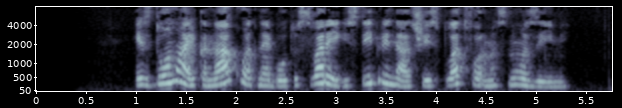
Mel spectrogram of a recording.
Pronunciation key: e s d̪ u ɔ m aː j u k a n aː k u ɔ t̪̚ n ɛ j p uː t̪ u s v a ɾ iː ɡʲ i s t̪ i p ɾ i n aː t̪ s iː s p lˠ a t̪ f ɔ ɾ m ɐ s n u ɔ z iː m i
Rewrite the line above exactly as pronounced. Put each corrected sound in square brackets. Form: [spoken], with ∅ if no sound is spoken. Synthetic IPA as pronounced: e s d̪ u ɔ m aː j u k a n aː k u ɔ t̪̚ n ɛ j [b] uː t̪ u s v a ɾ iː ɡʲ i s t̪ i p ɾ i n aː t̪ [ʃ] iː s p lˠ a t̪ f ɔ ɾ m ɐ s n u ɔ z iː m i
